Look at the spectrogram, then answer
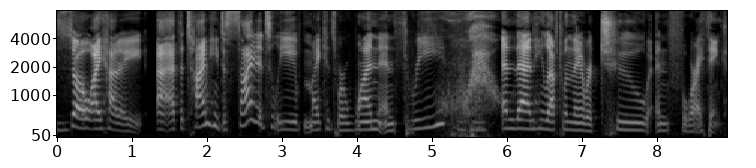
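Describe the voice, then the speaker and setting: Over noticeable background noise, a woman at a medium pitch speaks at a fairly slow pace with lively intonation and hardly any pauses. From northern Maine (Aroostook County). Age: 40s. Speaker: soap maker and foster parent. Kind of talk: testimony.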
